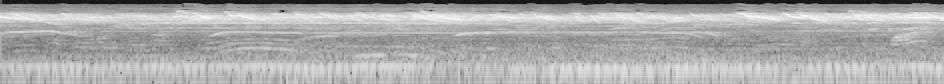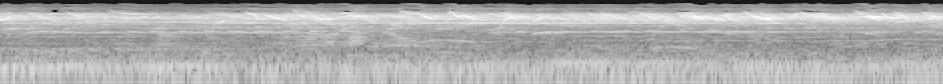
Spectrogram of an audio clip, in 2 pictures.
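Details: Many Oriental white-eyes in a simulated competition sing long, fast bursts of high chattering twitters, layered over one another, with occasional rising whistles, a low hum and people talking nearby.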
